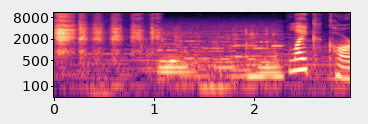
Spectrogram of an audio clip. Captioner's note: sobs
